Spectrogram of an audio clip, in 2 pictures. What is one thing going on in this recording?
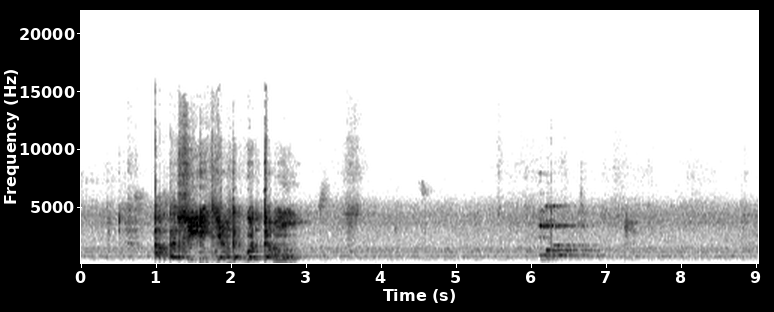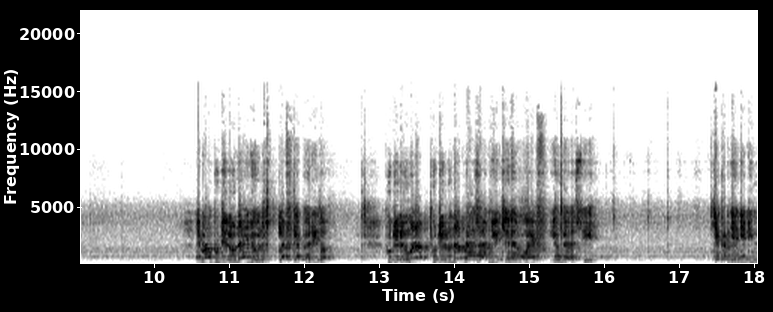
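A young woman speaks casually and close to a phone microphone.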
